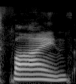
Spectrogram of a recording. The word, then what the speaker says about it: Fiennes: Seems like he's like, oh, he's related to I'm pronouncing his name wrong. Ralph Fiennes. – Oh, it's Fiennes. Okay.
